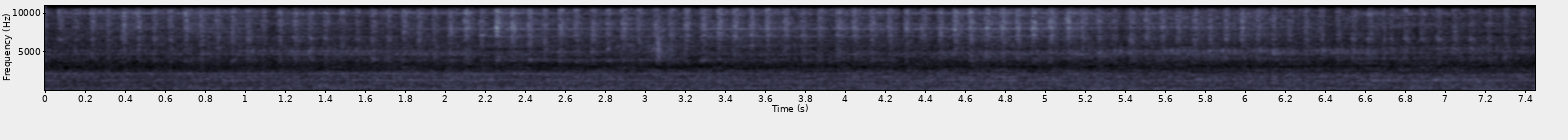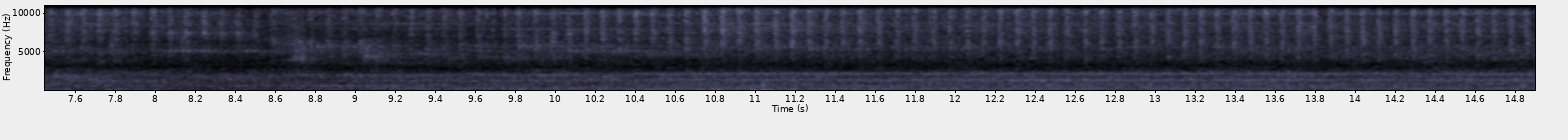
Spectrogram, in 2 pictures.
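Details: EVGA GTX 570 HD graphics card in a desktop with a 750 W PSU: steady electrical buzz and faint high whine over low fan hum, quieter in another machine; owner suspects coil whine or bad capacitors, possibly PSU or motherboard, not confirmed.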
